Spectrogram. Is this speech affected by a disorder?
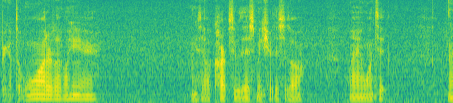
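No.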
